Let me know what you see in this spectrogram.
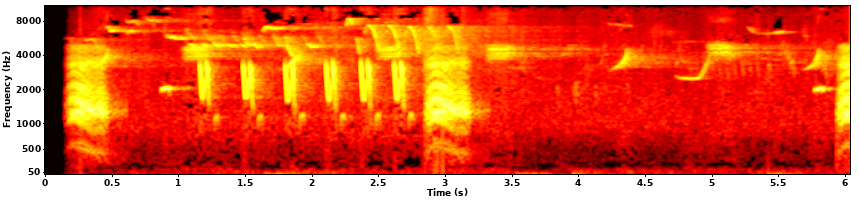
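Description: Birdsong: several birds chirping and whistling, with a run of short repeated notes and two loud harsh calls, one near the start and one about three seconds in.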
